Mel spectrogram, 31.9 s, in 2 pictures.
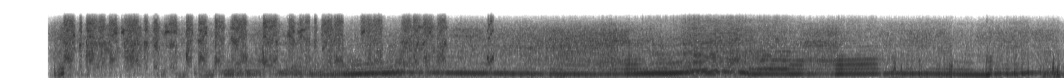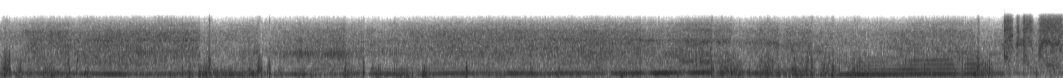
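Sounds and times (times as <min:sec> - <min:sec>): sports car engine revving: 0:00.9 - 0:31.9
tire squeal: 0:02.5 - 0:07.5.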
